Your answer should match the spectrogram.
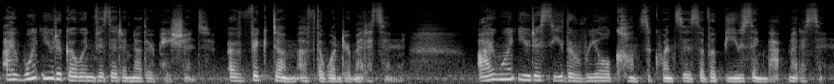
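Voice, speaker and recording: Calm principled doctor lady from a game, slightly low voice, tired and serious. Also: slight background noise. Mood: weary, earnest. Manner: measured, serious, sighing pauses. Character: principled, weary adult woman doctor, calm and caring. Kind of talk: video game voice acting.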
